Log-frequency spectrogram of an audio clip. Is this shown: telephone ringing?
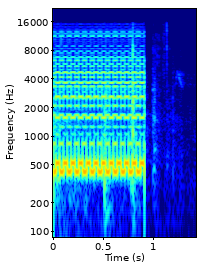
yes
